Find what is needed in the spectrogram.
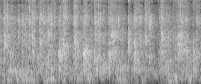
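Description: A small group of people clapping, a dense run of irregular hand claps.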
